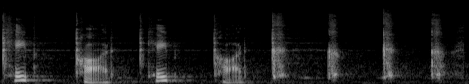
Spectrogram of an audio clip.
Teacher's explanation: In one case, the k is produced way back in the mouth. The other, it's produced much farther forward.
